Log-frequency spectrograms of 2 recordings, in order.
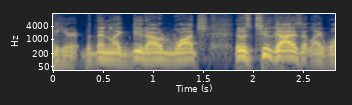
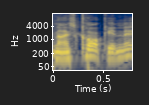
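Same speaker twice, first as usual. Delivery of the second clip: imitated English girl's accent. Showing the kind of English girl's accent he loves: imitating an English girl's accent. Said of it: "an English girl's accent".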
